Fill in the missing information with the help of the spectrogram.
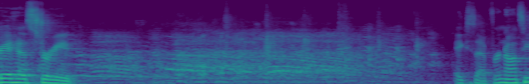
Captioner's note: audience groaning and laughing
